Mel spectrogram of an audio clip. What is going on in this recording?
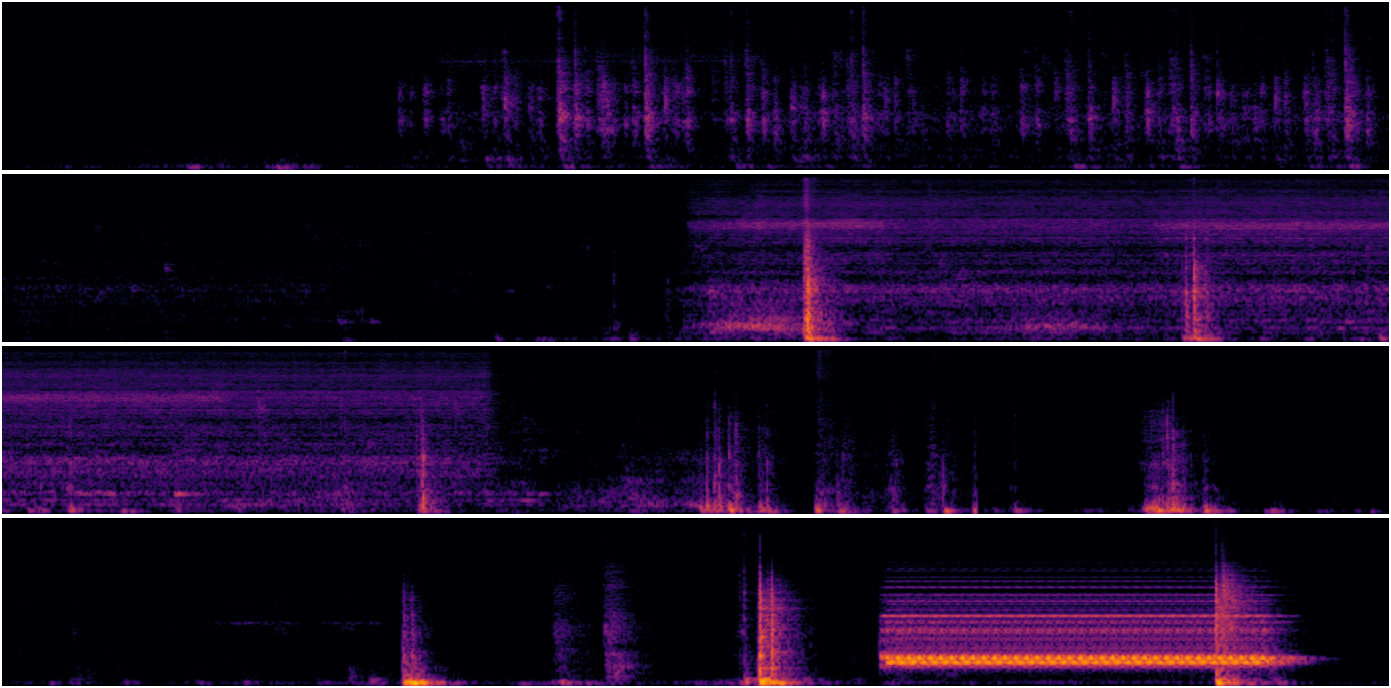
I was typing on my keyboard, then i turned on the water faucet, looked for something in the drawer next to it and after that someone rang the doorbell.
